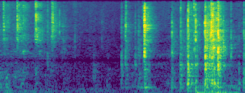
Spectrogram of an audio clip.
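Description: Small objects clicking and rattling as a handbag is rummaged through and items are taken out: a few scattered, irregular clicks, more of them near the end.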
